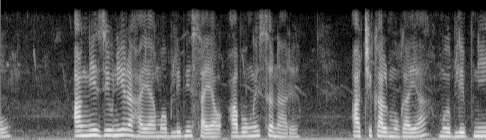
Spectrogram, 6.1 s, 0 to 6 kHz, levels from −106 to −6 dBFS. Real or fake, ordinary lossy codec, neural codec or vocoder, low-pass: real; none; none; 5.4 kHz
